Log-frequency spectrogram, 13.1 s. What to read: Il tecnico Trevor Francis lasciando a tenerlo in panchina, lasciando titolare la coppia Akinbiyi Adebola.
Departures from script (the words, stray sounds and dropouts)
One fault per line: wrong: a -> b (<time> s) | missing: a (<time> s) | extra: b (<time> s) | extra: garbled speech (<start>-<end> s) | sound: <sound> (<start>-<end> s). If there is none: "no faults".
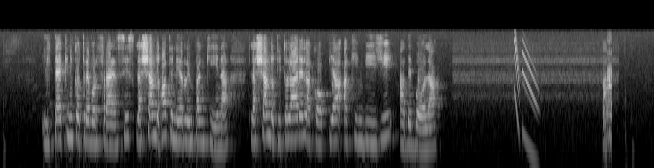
sound: chirp (10.3-10.8 s)
sound: laugh (12.1-12.2 s)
